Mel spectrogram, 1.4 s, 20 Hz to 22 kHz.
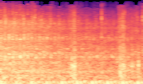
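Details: Mini Cooper Clubman S idling after new plugs and swapping coils between cylinders 1 and 2: lumpy, uneven idle with irregular stumbles; random misfire persists and runs worse under load; owner suspects the high-pressure fuel pump, unconfirmed.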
